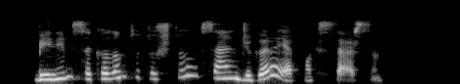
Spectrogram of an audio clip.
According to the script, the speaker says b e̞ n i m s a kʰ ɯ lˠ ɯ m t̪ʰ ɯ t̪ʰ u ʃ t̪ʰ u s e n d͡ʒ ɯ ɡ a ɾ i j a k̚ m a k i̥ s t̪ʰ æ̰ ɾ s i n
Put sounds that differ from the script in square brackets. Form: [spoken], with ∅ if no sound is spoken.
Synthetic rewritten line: b e̞ n i m s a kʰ ɯ lˠ ɯ m t̪ʰ [u] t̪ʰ u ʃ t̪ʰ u s [æ] n d͡ʒ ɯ ɡ a ɾ [a] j a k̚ m a k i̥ s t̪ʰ æ̰ ɾ s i n

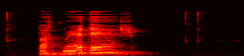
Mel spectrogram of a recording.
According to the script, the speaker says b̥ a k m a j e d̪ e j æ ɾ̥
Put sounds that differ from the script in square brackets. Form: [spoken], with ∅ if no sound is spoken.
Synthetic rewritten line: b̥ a k m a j [a] d̪ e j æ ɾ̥

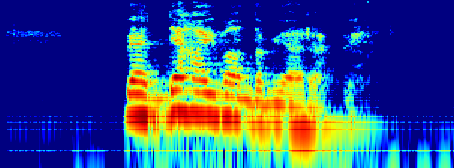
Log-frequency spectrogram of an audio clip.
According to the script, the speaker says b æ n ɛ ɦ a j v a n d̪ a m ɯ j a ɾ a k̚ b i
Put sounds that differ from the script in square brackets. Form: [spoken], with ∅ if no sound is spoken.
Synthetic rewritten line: b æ [nː] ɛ ɦ a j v a n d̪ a m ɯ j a ɾ a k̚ b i

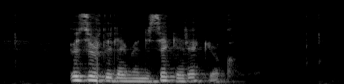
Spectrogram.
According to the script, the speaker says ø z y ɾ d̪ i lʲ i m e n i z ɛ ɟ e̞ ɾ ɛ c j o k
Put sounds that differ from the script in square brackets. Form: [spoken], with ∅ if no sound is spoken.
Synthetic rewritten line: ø z y ɾ d̪ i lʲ [e] m e n i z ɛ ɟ e̞ ɾ ɛ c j o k

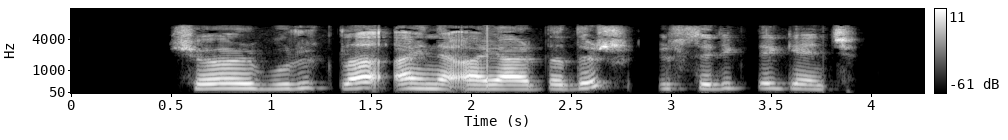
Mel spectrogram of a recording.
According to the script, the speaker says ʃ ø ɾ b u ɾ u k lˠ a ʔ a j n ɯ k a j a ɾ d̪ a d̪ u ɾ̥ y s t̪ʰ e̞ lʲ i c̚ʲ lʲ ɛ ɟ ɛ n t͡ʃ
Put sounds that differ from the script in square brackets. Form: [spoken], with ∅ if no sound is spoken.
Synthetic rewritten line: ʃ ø ɾ b u ɾ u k lˠ a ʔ a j n ɯ [ʔ] a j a ɾ d̪ a d̪ [ɯ] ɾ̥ y s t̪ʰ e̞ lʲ i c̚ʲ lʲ ɛ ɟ ɛ n t͡ʃ

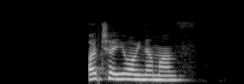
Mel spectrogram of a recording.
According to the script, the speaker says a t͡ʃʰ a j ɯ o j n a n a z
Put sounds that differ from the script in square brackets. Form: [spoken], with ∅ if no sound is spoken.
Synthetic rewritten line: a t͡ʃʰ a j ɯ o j n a [m] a z

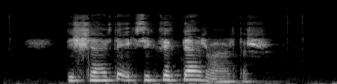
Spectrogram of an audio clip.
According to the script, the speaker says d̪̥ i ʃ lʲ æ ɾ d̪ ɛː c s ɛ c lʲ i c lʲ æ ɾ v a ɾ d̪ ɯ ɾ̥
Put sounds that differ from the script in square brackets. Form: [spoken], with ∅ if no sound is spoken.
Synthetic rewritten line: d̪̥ i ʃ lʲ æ ɾ d̪ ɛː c s [i] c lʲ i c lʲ æ ɾ v a ɾ d̪ ɯ ɾ̥

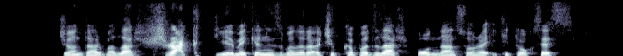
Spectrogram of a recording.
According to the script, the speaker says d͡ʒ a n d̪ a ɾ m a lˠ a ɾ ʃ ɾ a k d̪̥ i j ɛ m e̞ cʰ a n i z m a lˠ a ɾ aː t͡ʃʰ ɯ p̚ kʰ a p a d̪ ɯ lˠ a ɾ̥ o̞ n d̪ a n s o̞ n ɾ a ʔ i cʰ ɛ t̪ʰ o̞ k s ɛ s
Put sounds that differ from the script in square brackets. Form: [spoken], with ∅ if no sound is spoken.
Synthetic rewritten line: d͡ʒ a n d̪ a ɾ m a lˠ a ɾ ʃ ɾ a k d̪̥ i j ɛ m e̞ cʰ a n i z m a lˠ a ɾ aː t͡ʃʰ ɯ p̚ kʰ a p a d̪ ɯ lˠ a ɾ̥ o̞ n d̪ a n s o̞ n ɾ a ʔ i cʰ [i] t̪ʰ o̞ k s ɛ s

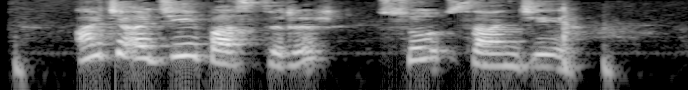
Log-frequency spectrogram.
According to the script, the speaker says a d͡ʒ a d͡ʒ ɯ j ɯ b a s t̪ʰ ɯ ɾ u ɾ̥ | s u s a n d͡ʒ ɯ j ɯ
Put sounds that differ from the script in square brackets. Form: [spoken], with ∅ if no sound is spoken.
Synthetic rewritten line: a d͡ʒ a d͡ʒ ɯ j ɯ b a s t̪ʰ ɯ ɾ [ɯ] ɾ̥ | s u s a n d͡ʒ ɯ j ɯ

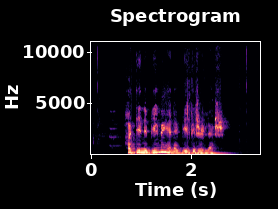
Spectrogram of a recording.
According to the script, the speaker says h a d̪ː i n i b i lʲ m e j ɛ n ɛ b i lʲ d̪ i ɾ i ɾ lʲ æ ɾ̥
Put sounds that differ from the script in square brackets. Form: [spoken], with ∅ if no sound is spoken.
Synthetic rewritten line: h a d̪ː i n i b i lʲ m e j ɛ n ɛ b i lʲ d̪ i ɾ i ɾ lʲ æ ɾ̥

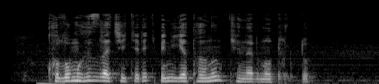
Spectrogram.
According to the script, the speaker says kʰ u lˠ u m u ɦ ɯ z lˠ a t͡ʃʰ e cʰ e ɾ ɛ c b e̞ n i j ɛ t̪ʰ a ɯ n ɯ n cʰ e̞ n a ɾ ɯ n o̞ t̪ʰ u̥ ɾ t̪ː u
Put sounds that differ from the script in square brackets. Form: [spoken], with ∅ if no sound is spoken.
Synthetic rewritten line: kʰ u lˠ u m u ɦ ɯ z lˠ a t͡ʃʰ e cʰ e ɾ ɛ c b e̞ n i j [a] t̪ʰ a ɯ n ɯ n cʰ e̞ n a ɾ ɯ n o̞ t̪ʰ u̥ ɾ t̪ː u

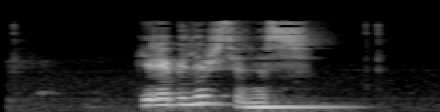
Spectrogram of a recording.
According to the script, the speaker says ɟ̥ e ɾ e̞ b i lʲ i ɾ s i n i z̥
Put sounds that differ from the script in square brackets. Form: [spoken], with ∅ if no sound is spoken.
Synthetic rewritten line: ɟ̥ [i] ɾ e̞ b i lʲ i ɾ s i n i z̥

